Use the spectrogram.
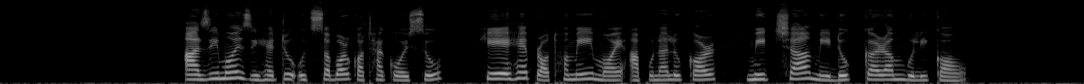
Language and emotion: Assamese, neutral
